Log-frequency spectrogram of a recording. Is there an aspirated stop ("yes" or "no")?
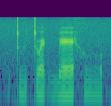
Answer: no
